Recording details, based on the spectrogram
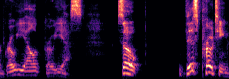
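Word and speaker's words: GroEL: Um I would read this as a graduate student. Oh, growl. Not the case. It's not the case. It's called grow eel or grow eel.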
